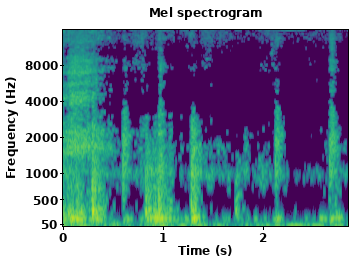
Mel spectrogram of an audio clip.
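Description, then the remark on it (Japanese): A chair creaks and groans several times in an irregular series of short rasps as someone re-seats themselves and shifts their weight, with no talking. “割にこう、身の回りに音でも出るものが多いですね。椅子もギシギシ言うし”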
